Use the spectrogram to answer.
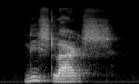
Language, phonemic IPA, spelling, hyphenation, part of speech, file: Dutch, /ˈlis.laːrs/, lieslaars, lies‧laars, noun, Nl-lieslaars.ogg
- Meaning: a hip boot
